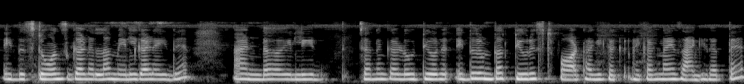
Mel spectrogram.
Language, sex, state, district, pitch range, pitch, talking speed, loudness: Kannada, female, Karnataka, Shimoga, 230-250 Hz, 240 Hz, 115 wpm, -15 LUFS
